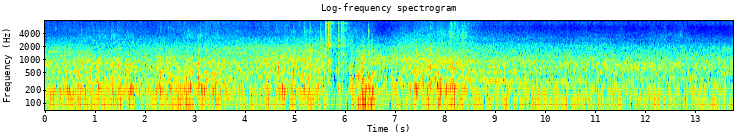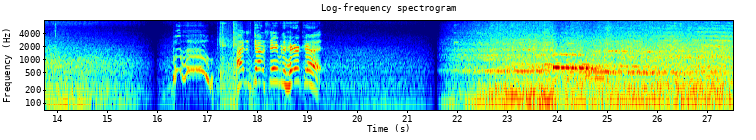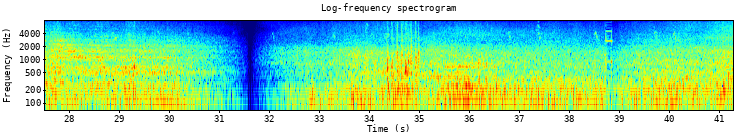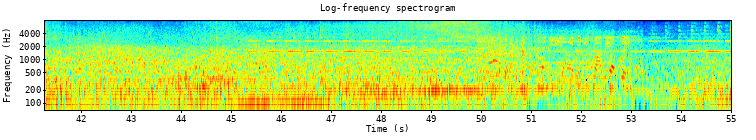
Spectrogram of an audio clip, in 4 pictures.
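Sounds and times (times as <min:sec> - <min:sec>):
train on rails: 0:00.0 - 0:16.3, 0:19.4 - 0:55.0
diesel locomotive engine running: 0:43.8 - 0:55.0.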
